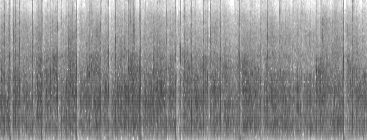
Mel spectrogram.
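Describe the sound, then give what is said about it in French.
An audience applauds steadily for the event's live caricaturist, a dense wash of many hands clapping at once with sharp individual claps poking through, sustained at a fairly loud level without any talking over it. “je vous demande au passage d'applaudir et de saluer Ignace, notre caricaturiste.”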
